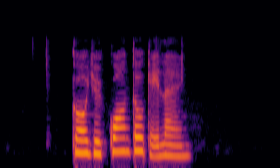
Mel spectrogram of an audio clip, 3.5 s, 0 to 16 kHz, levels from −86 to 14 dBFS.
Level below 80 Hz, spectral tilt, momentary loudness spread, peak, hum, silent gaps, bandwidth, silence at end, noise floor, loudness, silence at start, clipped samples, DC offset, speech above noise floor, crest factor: -64 dBFS; -7 dB/octave; 12 LU; -2 dBFS; none; none; 7 kHz; 1.15 s; -88 dBFS; -17 LUFS; 0.9 s; under 0.1%; under 0.1%; 72 dB; 18 dB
